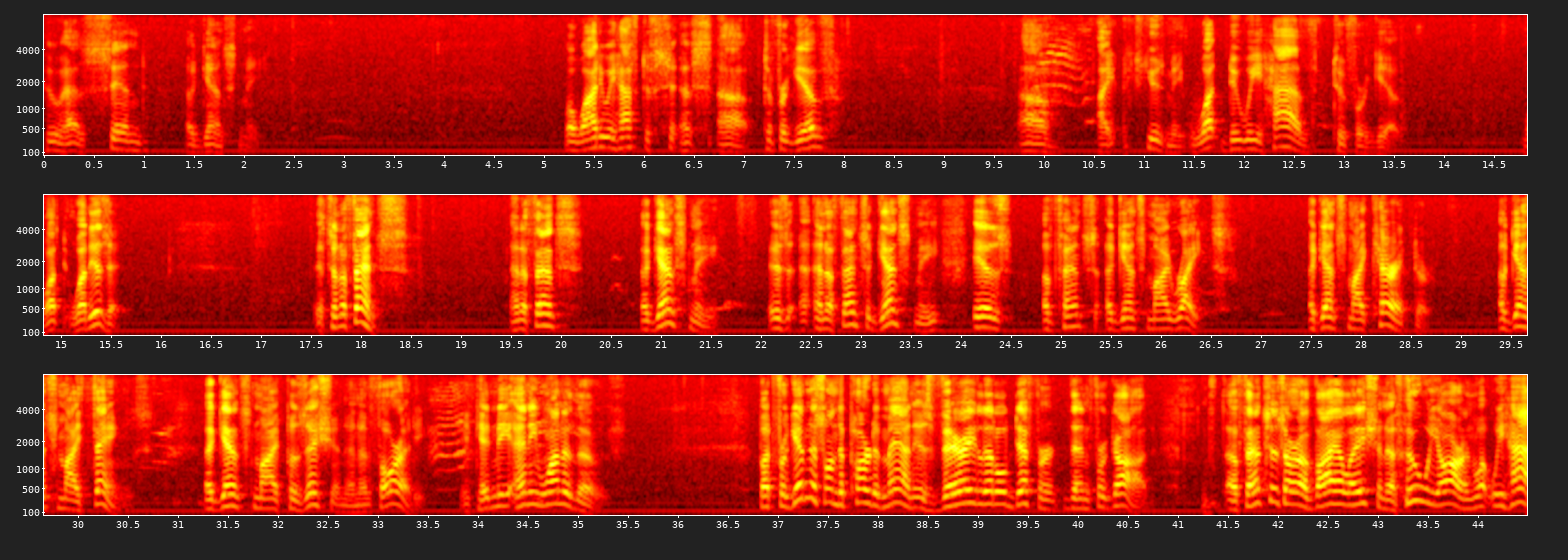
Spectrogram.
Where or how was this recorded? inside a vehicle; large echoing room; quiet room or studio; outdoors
large echoing room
